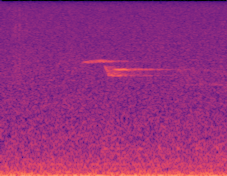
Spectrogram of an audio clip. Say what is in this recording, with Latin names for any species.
Hylocichla mustelina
